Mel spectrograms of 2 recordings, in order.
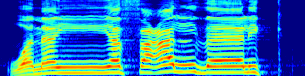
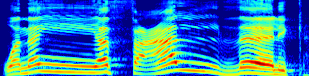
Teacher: بيان صفه اللام البينيه بلطف ورقه بلا تعسف او تكلف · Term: الاظهار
